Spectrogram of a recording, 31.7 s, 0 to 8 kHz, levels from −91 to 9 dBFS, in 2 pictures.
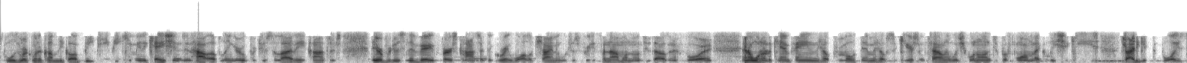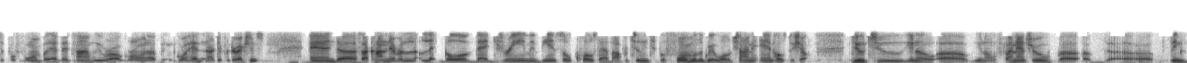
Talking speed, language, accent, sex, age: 235 wpm, English, American, male, 30-49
